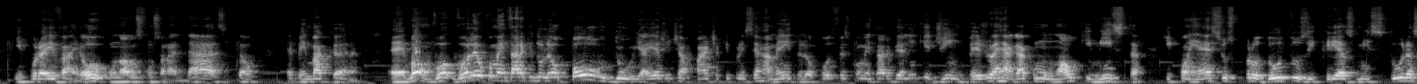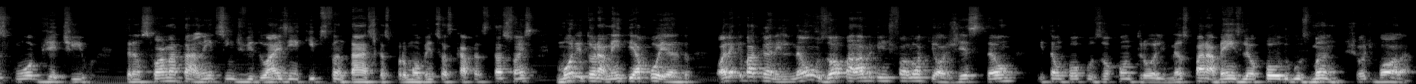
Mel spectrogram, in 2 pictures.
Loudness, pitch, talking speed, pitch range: -17 LUFS, 140 Hz, 195 wpm, 120-150 Hz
